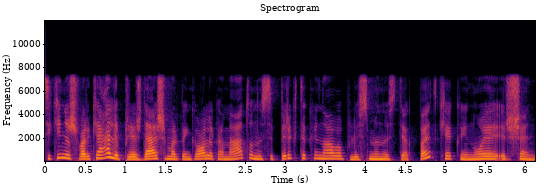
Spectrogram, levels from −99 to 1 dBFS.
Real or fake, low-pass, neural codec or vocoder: real; 7.2 kHz; none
